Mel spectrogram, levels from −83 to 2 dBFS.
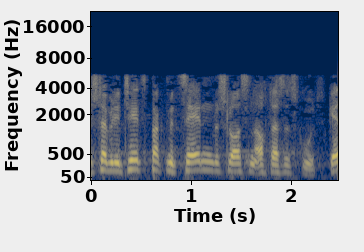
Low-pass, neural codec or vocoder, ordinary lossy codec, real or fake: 5.4 kHz; none; none; real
